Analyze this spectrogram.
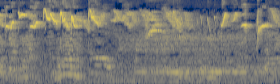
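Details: White-eye pouring out a continuous, high warbling twitter, notes running together into a shimmering stream with a few sharper chirps at the end.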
